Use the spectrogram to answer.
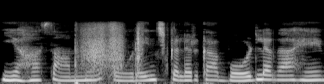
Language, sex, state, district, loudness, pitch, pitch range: Hindi, female, Madhya Pradesh, Dhar, -15 LUFS, 195 Hz, 185-210 Hz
